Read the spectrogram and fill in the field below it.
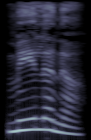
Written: ಮೇಲನ

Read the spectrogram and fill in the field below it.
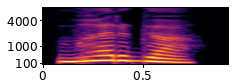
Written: ಭರ್ಗ

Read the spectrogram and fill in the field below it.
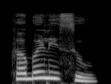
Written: ಕಬಳಿಸು

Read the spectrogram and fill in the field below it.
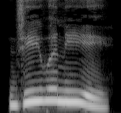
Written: ಜೀವನೀಯ

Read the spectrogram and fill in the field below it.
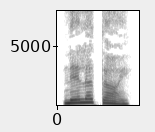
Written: ನೆಲತಾಯಿ

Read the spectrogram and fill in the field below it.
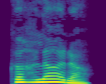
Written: ಕಹ್ಲಾರ

